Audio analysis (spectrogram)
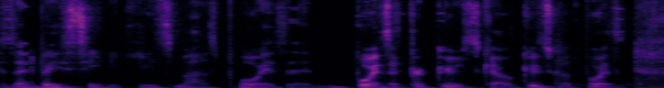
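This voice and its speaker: Putting on a character voice, a man rattles along at a very fast pace with a very deep, low pitch. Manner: dim-witted, cheerful.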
